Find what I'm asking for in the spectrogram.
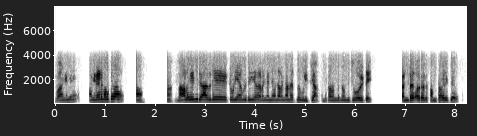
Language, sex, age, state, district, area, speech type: Malayalam, male, 60+, Kerala, Idukki, rural, conversation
